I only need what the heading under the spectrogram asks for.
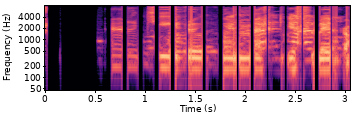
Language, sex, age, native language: Icelandic, other, 18-19, Icelandic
